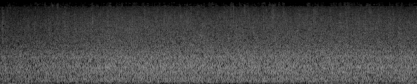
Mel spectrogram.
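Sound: heavy rain falling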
